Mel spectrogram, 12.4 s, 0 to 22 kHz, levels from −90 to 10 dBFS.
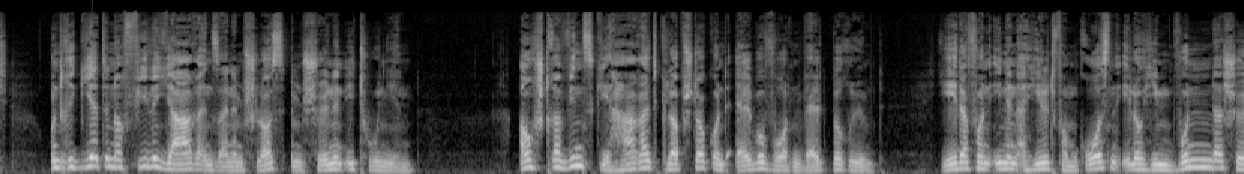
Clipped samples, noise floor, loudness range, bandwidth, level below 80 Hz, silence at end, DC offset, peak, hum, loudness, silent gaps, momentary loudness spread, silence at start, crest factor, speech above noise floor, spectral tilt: under 0.1%; -60 dBFS; 3 LU; 16.5 kHz; -44 dBFS; 0 s; under 0.1%; 0 dBFS; none; -17 LUFS; none; 7 LU; 0 s; 18 dB; 43 dB; -5 dB/octave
